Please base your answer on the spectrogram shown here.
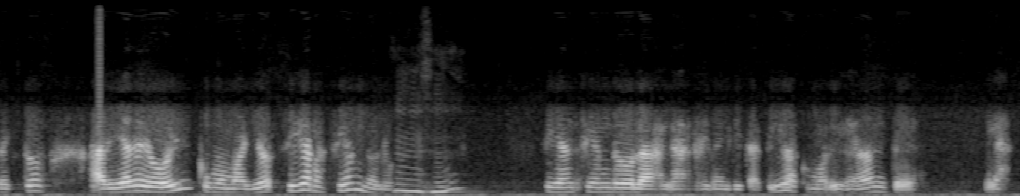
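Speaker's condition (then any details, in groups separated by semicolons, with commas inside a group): No condition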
